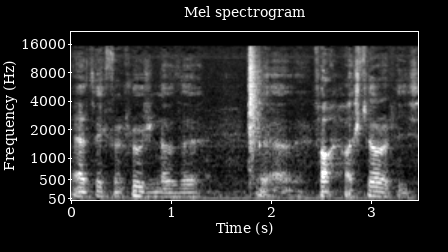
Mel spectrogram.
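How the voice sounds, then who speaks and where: A man speaks at a fairly low pitch. His voice has vocal fry. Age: 80s+. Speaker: war veteran, former fighter pilot. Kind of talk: interview answer.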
